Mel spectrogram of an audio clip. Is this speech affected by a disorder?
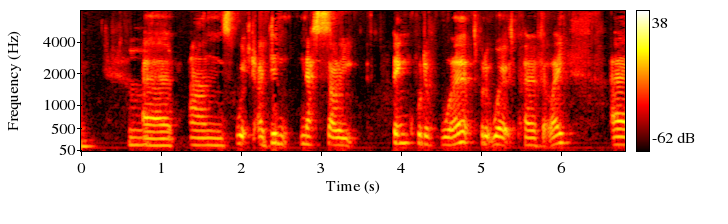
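No.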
